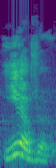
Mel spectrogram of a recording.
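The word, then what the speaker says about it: giefu: It's going to be the hard g, as in god, which is good, or the ya, as in yevu, gift, and yevan, to give.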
